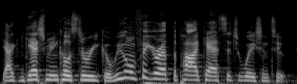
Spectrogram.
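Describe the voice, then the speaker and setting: High-voiced, smooth man with a New Jersey accent. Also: rapid-fire. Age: 30s. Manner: relaxed, rambling, with frequent fillers and laughs. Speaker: podcast co-host. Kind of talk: casual chat.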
